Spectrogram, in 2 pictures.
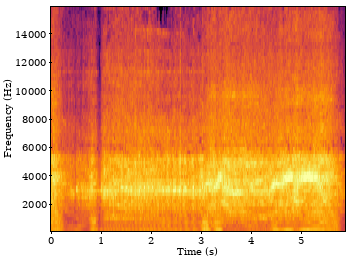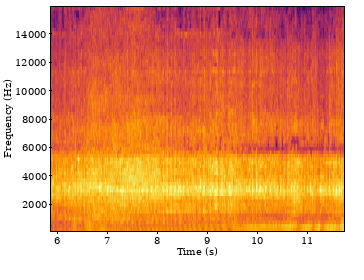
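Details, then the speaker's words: Warmed-up Stihl MS 261 C chainsaw rises and sags in uneven waves, bogging instead of holding speed. The owner suspects the fuel tank vent (suction had built up before); it was cleaned but not replaced, and the fault returned. "yeah it's not good um looks like it's doing the same thing I didn't replace the uh the vent if that's what it was"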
